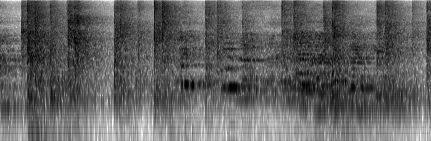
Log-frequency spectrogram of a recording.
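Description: Rhythmic hand clapping game in a group, with sharp claps and taps coming in repeated bursts, joined by voices chanting and counting over the beat.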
